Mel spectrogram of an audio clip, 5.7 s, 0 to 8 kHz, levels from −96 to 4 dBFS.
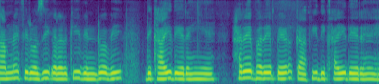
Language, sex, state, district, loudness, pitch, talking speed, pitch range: Hindi, female, Bihar, Katihar, -11 LUFS, 205 Hz, 190 wpm, 195-210 Hz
